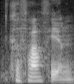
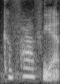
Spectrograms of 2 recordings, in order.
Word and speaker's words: Kafafian: Kafafian. Kafafian.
